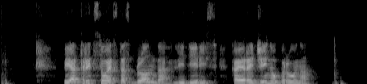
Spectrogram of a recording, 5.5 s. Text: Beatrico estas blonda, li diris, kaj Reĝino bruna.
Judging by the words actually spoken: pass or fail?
pass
